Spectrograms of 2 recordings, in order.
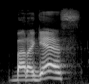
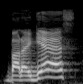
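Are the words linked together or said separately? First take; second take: linked; linked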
